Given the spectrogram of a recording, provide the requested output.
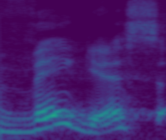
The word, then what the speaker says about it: vagus: And vagus, I like to translate to wanderer, okay? The reason I kind of laugh at this one is because vagus sounds like the word Las Vegas, where there are a lot of wandering souls.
